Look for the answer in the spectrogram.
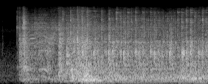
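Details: Land Rover 90 with 2.5 naturally aspirated diesel, injector pump refitted, after repairing a bad wiring connection behind an intermittent start and no charge: quick crank, catches cleanly into a steady, even idle, no misses or knocks; normal start.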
